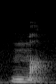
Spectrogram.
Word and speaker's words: 吗: Ni is pronounced in the third tone, hao the same, and ma has the fifth tone.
